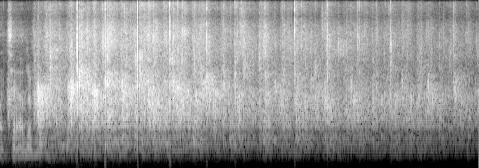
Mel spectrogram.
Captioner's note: audience clapping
